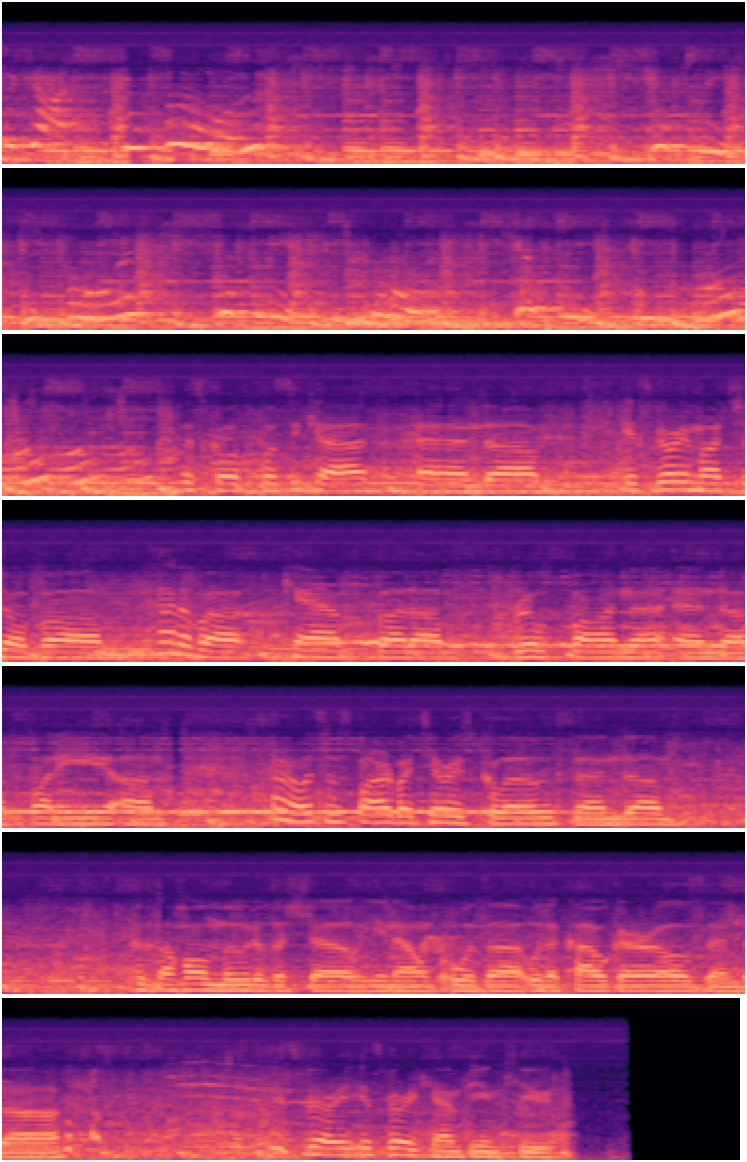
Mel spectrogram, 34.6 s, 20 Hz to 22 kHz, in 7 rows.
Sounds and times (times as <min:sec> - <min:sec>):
Speech: 0:09.7 - 0:24.5, 0:25.3 - 0:30.2, 0:30.9 - 0:33.6
Meow: 0:30.9 - 0:31.9.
